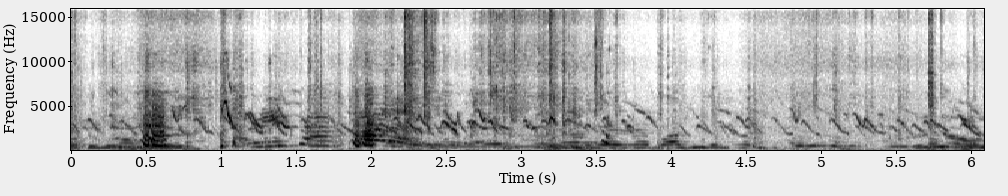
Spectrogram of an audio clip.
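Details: Iranian partridge parent feeding its brown chicks; busy flurry of short high descending peeps, with a few louder bursts early on and low clucks running beneath.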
